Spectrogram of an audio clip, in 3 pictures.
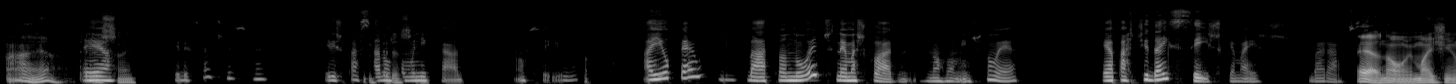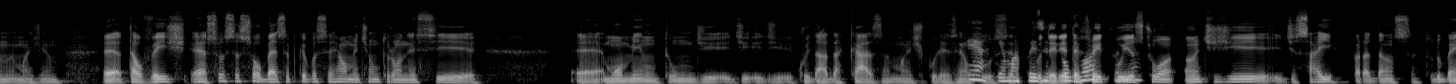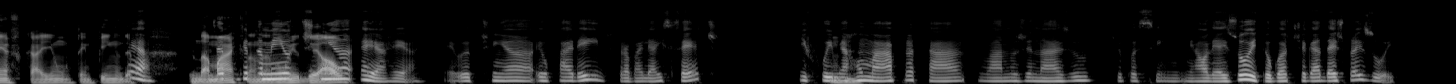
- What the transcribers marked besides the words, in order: tapping
- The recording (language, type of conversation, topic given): Portuguese, advice, Como posso criar uma rotina tranquila para desacelerar à noite antes de dormir?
